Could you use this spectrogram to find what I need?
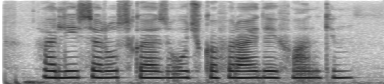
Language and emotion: Russian, sad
